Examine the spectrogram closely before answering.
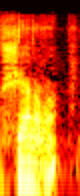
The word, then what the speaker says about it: Shannara: Al-Anon's Quest is a prequel to the Sword of Shannara, or Shannara, depending how you say it.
